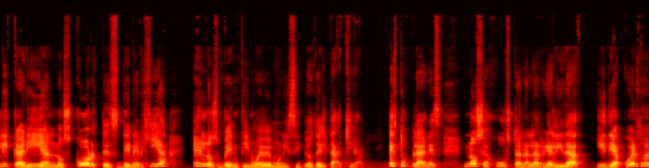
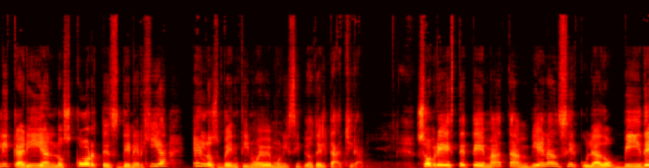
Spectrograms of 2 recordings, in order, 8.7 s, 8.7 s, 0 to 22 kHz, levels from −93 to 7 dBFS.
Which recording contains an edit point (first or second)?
first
